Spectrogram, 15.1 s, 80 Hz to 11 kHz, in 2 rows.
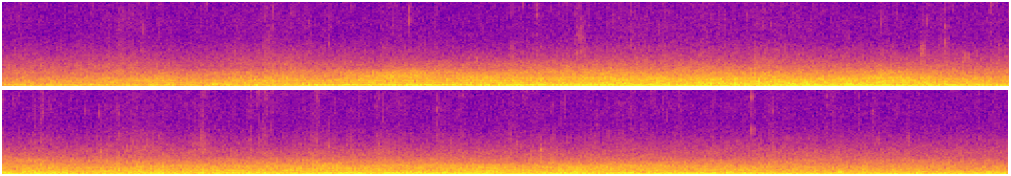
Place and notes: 中正橋, Baisha Township - in the Bridge
in the Bridge, Traffic Sound
Zoom H2n MS+XY
Penghu County, Taiwan, 22 October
